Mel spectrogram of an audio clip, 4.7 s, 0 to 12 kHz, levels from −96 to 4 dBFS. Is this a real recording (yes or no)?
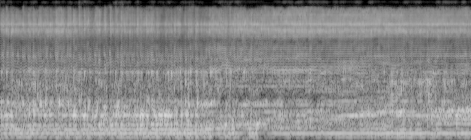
no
